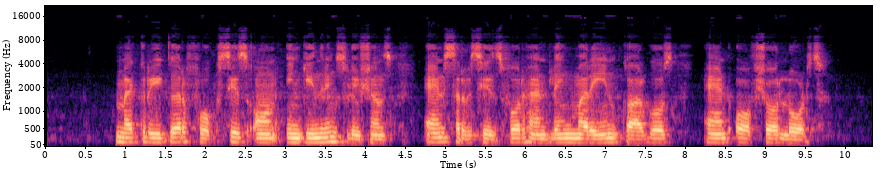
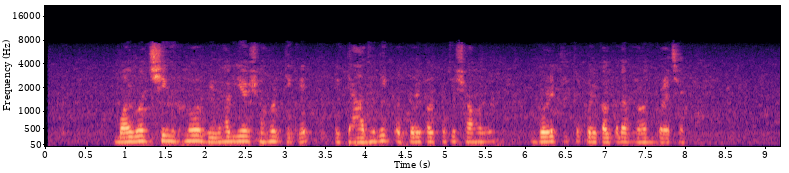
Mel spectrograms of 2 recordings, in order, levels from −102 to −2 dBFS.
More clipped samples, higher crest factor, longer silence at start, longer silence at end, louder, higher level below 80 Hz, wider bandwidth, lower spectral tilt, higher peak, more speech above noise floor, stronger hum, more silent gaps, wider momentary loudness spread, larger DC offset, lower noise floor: neither; about the same, 14 dB vs 18 dB; about the same, 0.9 s vs 0.85 s; second, 0.65 s vs 1.2 s; first, -15 LUFS vs -23 LUFS; about the same, -54 dBFS vs -52 dBFS; about the same, 7.8 kHz vs 7.6 kHz; about the same, -6 dB/octave vs -6.5 dB/octave; first, -2 dBFS vs -6 dBFS; first, 52 dB vs 28 dB; neither; neither; second, 6 LU vs 14 LU; neither; first, -66 dBFS vs -51 dBFS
